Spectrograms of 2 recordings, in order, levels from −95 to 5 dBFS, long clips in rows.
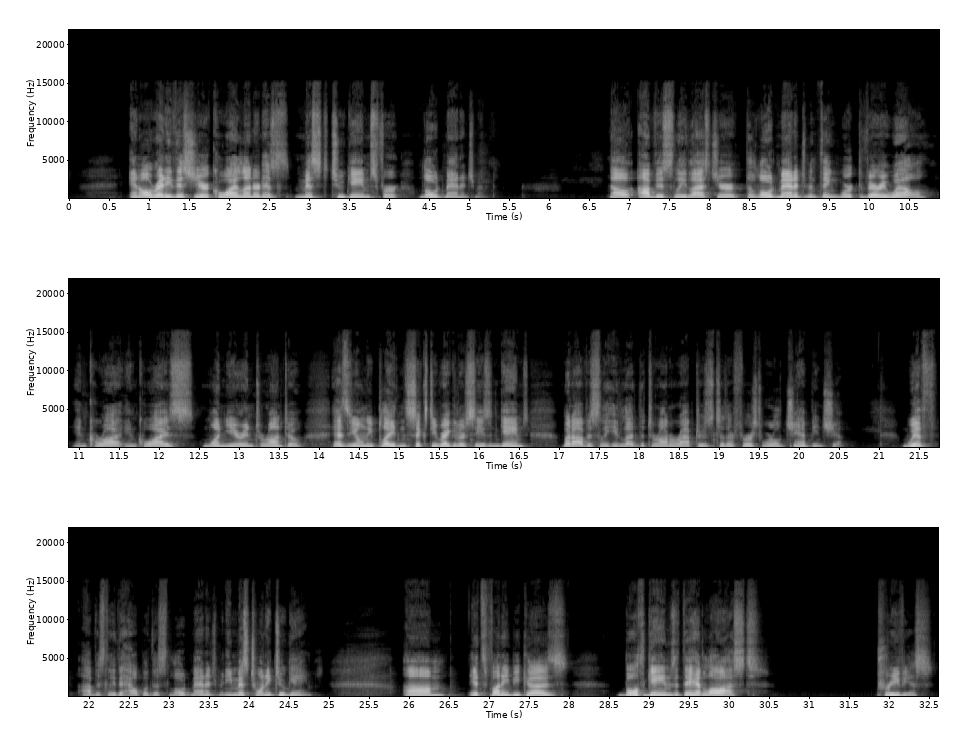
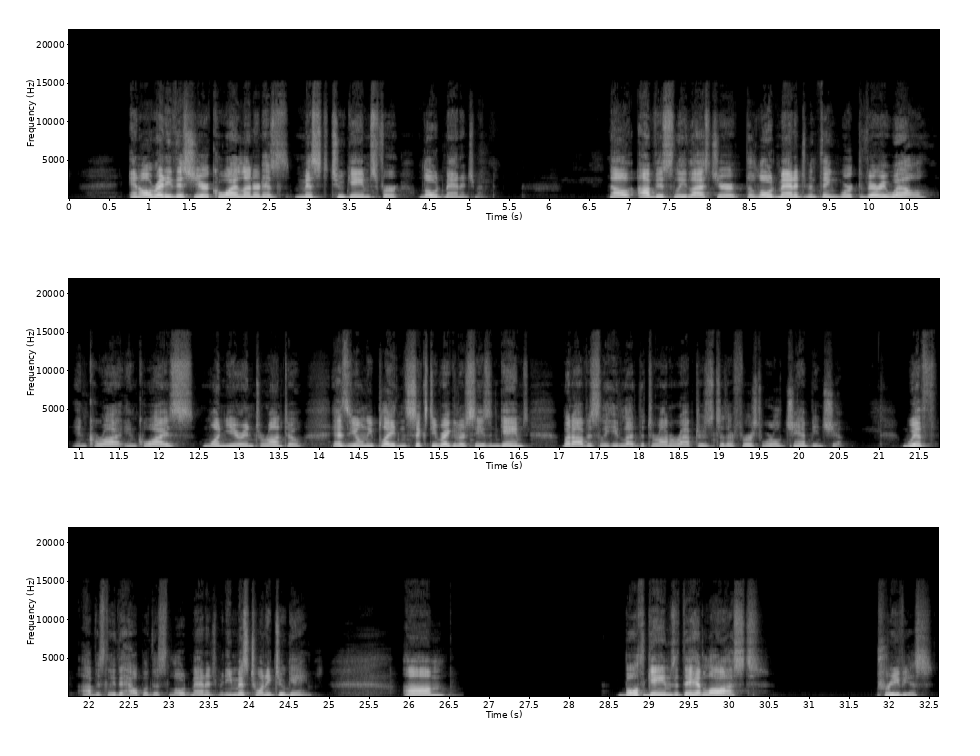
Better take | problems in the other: first | audio cutting out; at 27 s for 1.5 s

